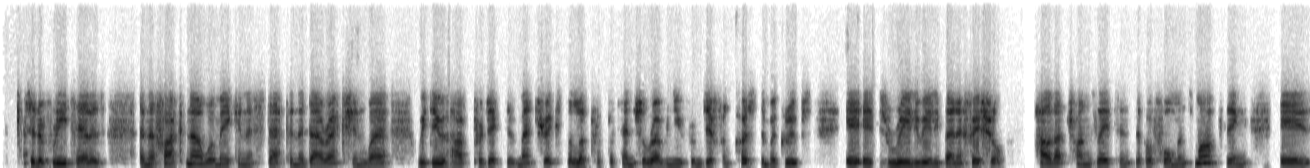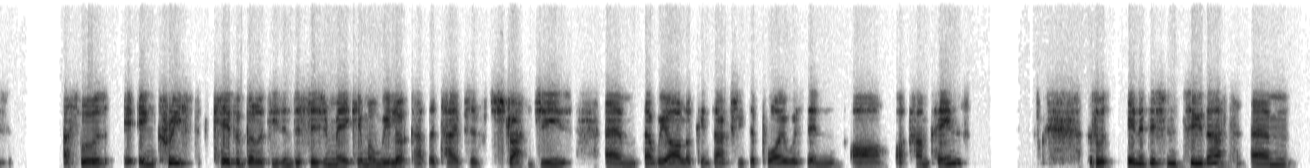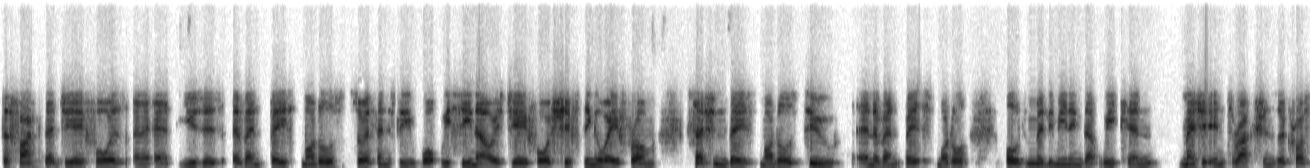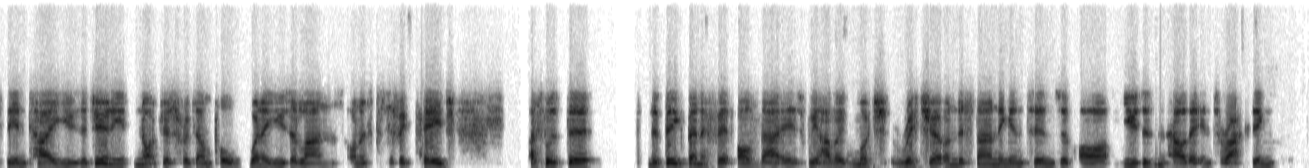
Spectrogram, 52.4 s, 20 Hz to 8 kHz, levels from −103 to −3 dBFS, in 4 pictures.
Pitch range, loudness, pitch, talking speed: 110-120 Hz, -20 LUFS, 115 Hz, 170 wpm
